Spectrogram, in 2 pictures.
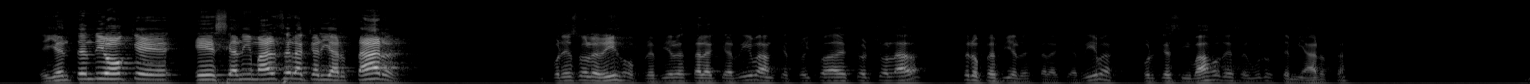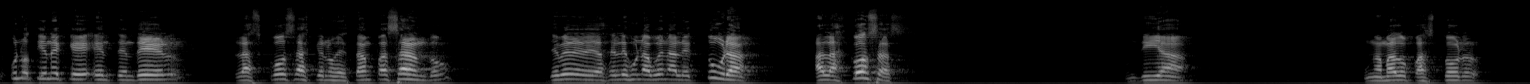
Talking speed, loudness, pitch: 115 wpm, -31 LUFS, 160 Hz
